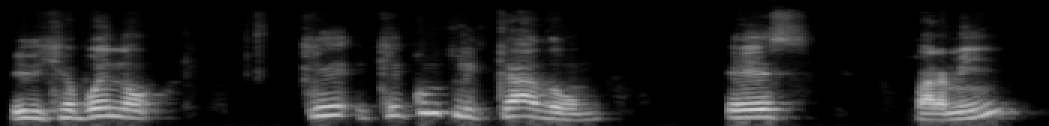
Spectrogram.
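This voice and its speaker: A man's voice: sits high, expressive, slow, mellow. A man hosting an online group session as life coach, chatting casually with frequent fillers over a video call.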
